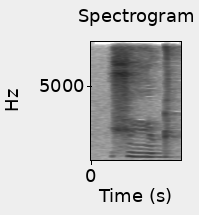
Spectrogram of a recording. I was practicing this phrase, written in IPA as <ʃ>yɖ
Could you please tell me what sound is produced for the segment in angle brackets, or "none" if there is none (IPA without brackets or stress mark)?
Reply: ʃ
